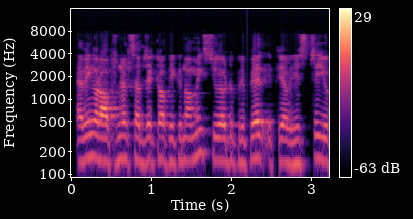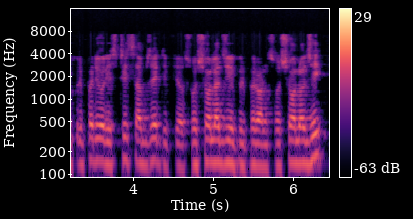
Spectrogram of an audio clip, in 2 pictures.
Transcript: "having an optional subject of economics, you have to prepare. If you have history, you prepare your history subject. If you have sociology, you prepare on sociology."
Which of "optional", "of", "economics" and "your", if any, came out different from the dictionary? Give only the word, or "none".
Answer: of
